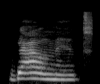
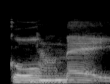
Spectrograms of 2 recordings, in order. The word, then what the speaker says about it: gourmet: Gourmet. Gourmet. Yep. So remember this last word, this last bit of the word me is not pronounced met. It's pronounced may gourmet.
